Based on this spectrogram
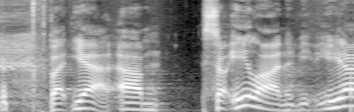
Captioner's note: laughter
